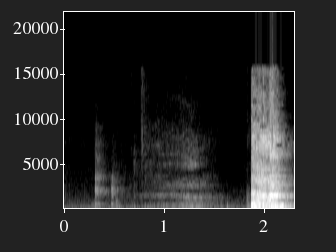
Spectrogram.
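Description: A person coughing once, loudly and suddenly, near the end: a mighty cough.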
